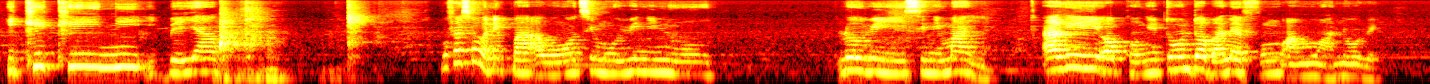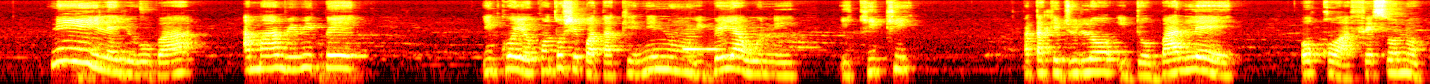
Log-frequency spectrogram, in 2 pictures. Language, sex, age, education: Yoruba, female, 15-29, tertiary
